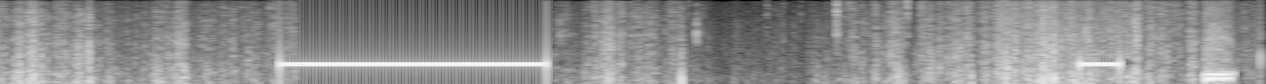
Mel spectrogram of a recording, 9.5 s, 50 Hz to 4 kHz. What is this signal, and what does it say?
Ringback tone (North America), 440 + 480 Hz.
